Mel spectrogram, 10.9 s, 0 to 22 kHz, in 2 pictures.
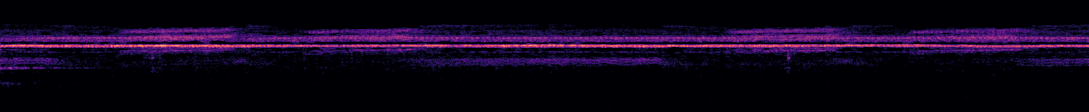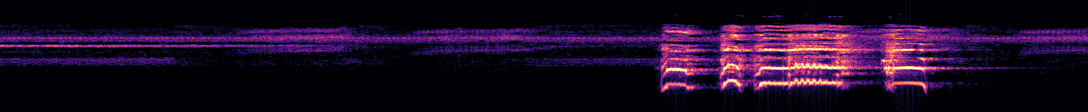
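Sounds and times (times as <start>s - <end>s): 
young male red junglefowl crowing: 8.8s - 10.4s.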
